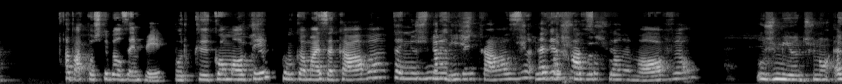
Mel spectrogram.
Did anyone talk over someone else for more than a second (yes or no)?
yes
